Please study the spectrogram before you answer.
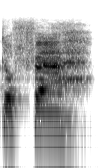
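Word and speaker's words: تفاح: It's not tufah, it's tufah. Okay? It's like you we will learn how to do that heavy letters.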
